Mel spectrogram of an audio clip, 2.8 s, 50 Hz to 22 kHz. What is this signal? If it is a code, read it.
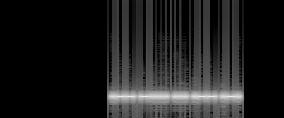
Morse code, heard as a keyed tone, about 48 wpm, 700 Hz. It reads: W6SWR
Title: USA Call Signs - 5 Characters - 4x Character Spacing - 50wpm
